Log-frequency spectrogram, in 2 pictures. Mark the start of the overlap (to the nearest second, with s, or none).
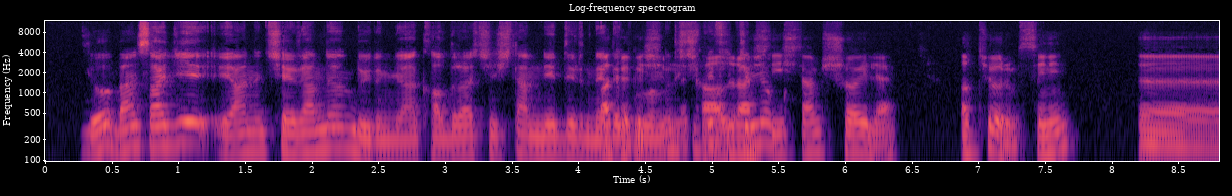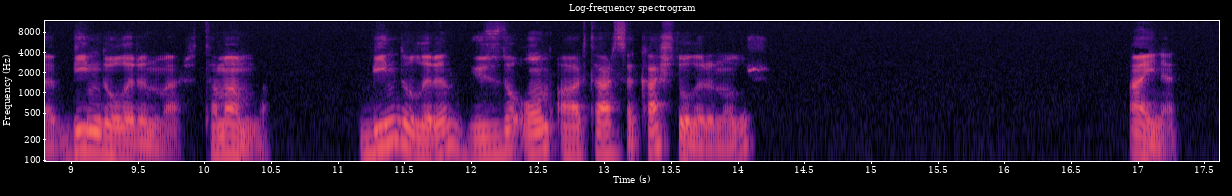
4 s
